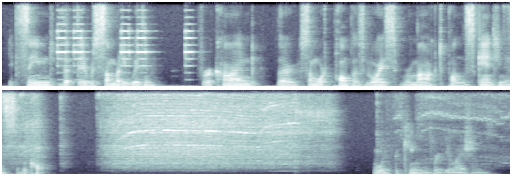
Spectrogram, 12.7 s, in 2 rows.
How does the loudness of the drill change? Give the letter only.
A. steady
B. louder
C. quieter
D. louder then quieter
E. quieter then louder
D.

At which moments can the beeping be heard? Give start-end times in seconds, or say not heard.
0.7-2.4.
